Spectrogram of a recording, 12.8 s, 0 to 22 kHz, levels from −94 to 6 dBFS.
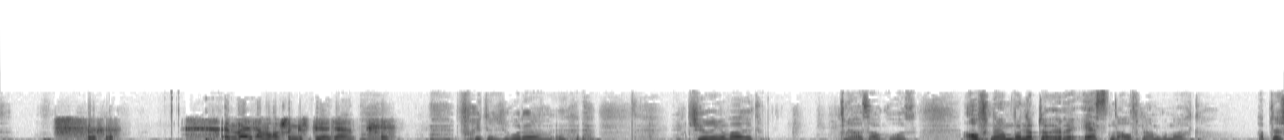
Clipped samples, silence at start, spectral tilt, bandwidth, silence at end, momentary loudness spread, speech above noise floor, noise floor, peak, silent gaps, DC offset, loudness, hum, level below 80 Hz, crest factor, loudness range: under 0.1%; 0 s; -4.5 dB/octave; 8 kHz; 0 s; 20 LU; 26 dB; -54 dBFS; -8 dBFS; none; under 0.1%; -27 LUFS; none; -46 dBFS; 22 dB; 7 LU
